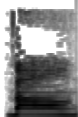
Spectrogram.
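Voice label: "nang", Mandarin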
